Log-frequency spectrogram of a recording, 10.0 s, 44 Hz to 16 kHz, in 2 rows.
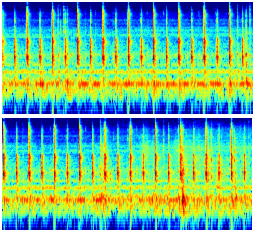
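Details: Xerox 6110 printer makes sharp, regular clicks about once a second while warming up and printing, though prints come out normal; cause not identified.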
